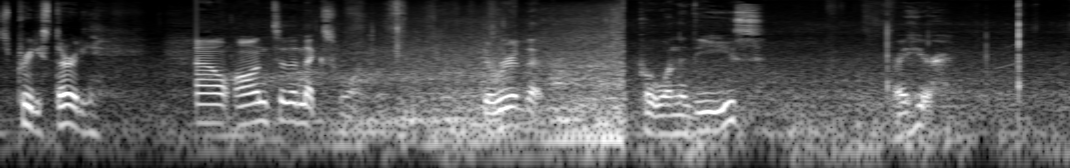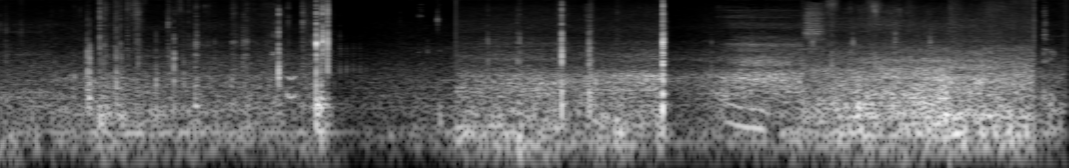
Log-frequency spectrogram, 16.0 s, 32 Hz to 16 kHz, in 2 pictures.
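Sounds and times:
steady outdoor noise: 0.0s - 16.0s.

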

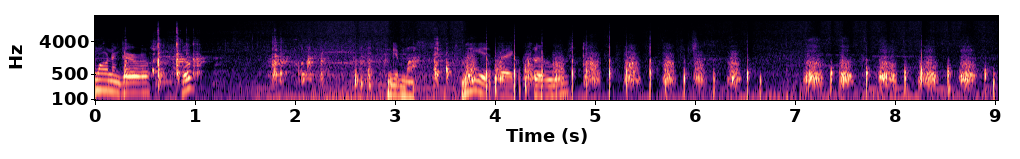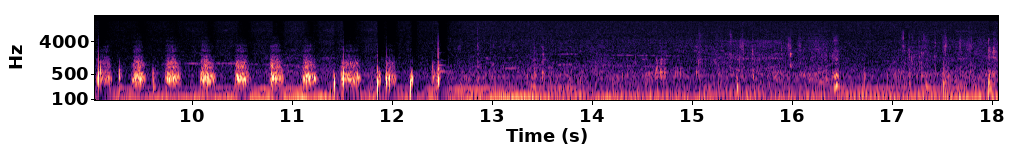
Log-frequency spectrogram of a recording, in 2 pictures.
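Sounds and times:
steady low hum: 0.0s - 18.0s
bellows puffing: 4.3s - 12.3s.

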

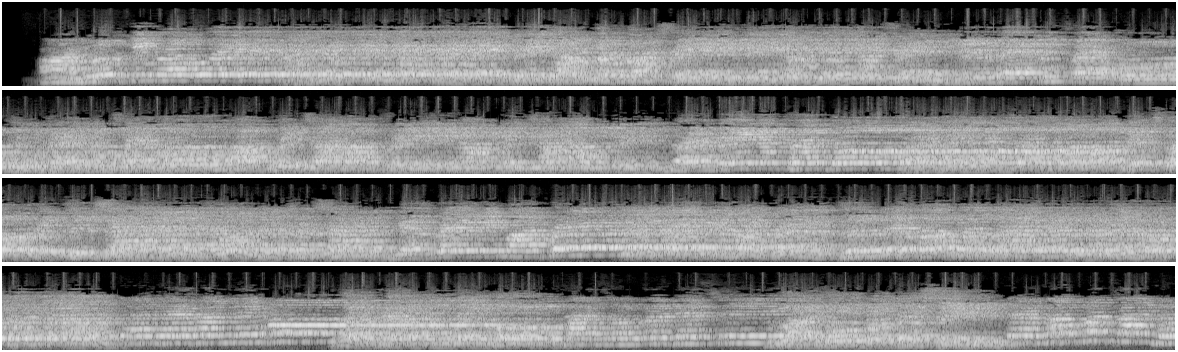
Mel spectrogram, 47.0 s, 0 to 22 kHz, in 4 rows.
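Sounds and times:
choir singing a cappella: 0.4s - 46.9s.

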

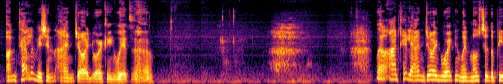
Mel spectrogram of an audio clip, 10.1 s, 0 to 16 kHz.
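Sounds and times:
low steady hum: 0.0s - 10.0s
woman breathing in: 5.4s - 6.2s, 6.8s - 7.5s.

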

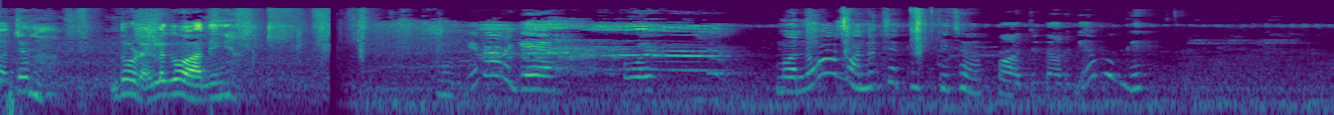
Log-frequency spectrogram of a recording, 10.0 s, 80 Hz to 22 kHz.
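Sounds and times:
rooster crowing: 3.6s - 5.6s.

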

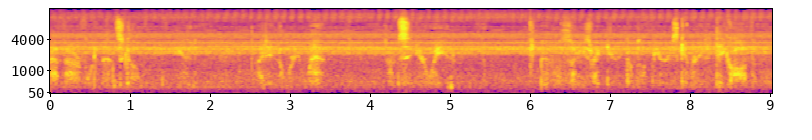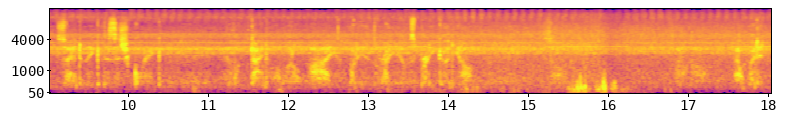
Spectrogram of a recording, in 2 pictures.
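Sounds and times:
man whispering: 0.0s - 5.1s, 6.0s - 15.6s, 16.8s - 18.0s.

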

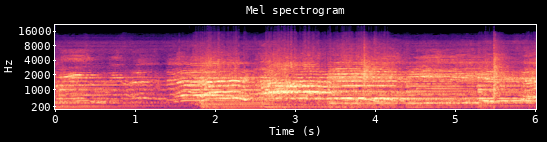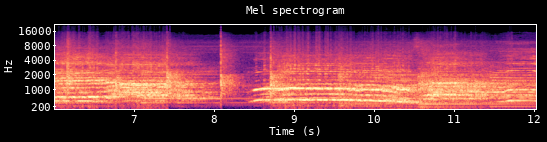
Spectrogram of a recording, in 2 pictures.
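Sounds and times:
group singing long notes: 0.0s - 12.0s.

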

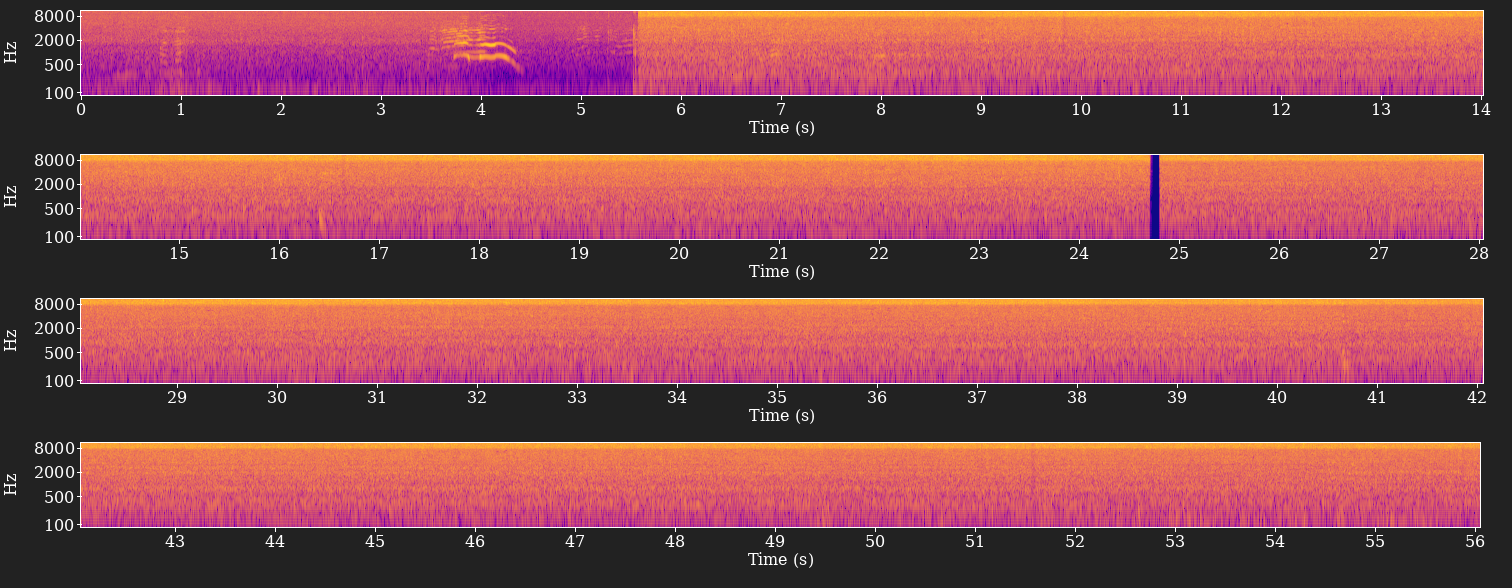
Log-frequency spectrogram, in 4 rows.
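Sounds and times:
stream rushing over rocks: 0.0s - 56.0s.

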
